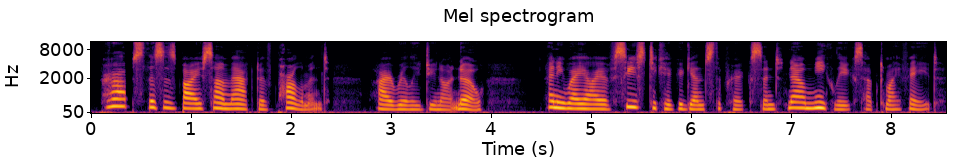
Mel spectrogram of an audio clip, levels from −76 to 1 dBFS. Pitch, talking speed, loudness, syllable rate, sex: 225 Hz, 190 wpm, -17 LUFS, 5.3 syllables/s, female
